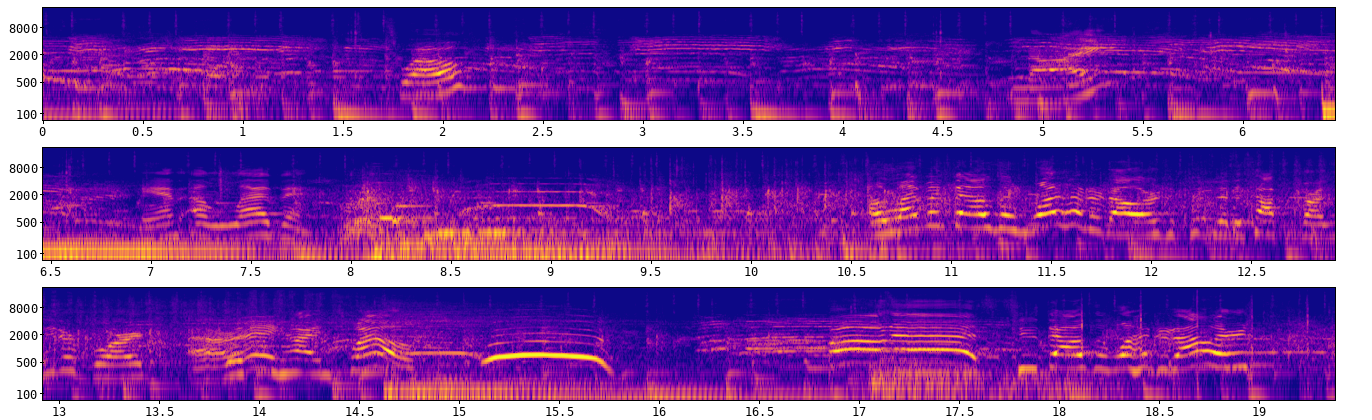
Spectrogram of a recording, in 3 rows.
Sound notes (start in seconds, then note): 0.0 audience shouting numbers; 2.9 audience shouting numbers; 7.9 lock sound; 8.9 applause and cheering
